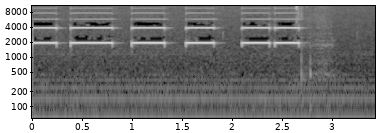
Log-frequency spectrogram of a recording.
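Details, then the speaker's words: PS3 Slim with no power, corroded board, after replacing suspected chip; repeated sharp half-second continuity beeps each probe touch: supply rail still shorted to ground, maybe main chip. "Okay, unfortunately, after all that hard work, it's still shorting. Look. Oh, I can't believe it. I thought that was going to fix it."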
